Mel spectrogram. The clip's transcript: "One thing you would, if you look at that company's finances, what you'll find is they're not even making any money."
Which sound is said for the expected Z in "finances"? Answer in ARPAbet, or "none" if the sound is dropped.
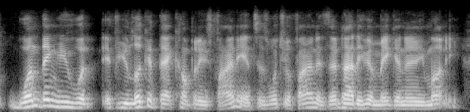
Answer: Z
